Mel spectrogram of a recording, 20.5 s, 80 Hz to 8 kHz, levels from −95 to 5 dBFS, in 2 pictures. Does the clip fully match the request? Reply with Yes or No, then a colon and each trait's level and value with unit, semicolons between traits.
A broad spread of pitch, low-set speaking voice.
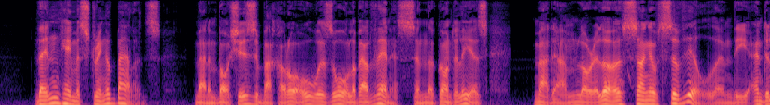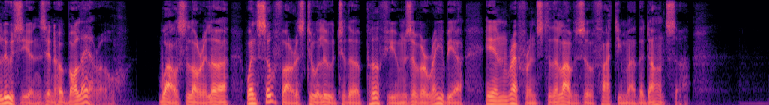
Yes: wide, 6.6 semitones; very low, 90 Hz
